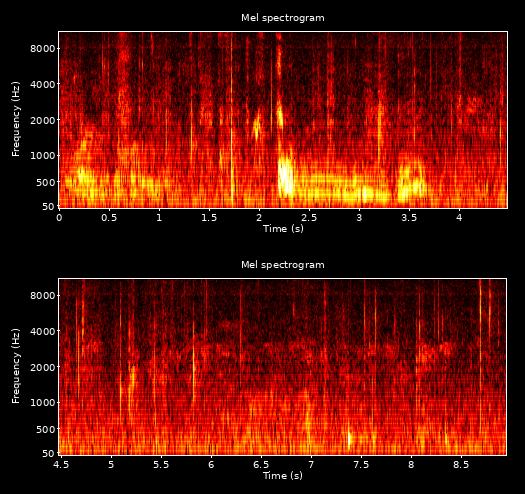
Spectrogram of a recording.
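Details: Six-week-old Cavalier King Charles Spaniel puppies indoors in a puppy pen while being dewormed and having toenails trimmed; one long, wavering whine rises and falls for over a second, with human voices and handling noises around it.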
